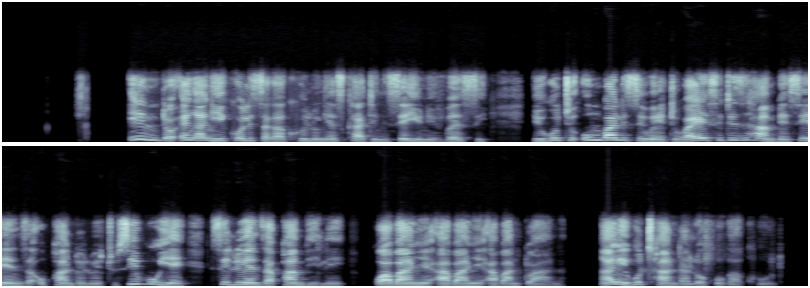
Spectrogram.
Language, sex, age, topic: North Ndebele, female, 36-49, education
